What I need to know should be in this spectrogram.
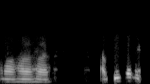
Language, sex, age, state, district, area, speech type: Assamese, male, 18-30, Assam, Sivasagar, rural, conversation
